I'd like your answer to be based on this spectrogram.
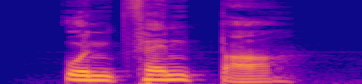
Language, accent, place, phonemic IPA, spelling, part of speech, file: German, Germany, Berlin, /ˈʊnpfɛntbaːɐ̯/, unpfändbar, adjective, De-unpfändbar.ogg
- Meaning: undistrainable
